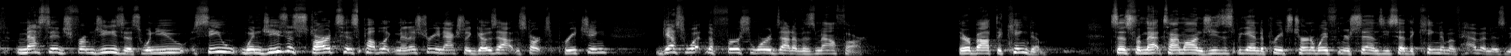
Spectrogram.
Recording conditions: large echoing room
